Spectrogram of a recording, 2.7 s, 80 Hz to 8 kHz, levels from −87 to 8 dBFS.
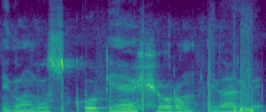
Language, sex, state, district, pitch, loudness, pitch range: Kannada, male, Karnataka, Koppal, 125 Hz, -19 LUFS, 120-130 Hz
